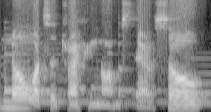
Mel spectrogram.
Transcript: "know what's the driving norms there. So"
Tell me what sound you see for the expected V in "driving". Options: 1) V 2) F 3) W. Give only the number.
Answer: 2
